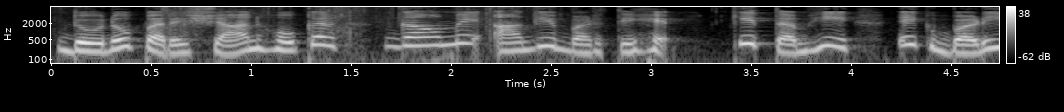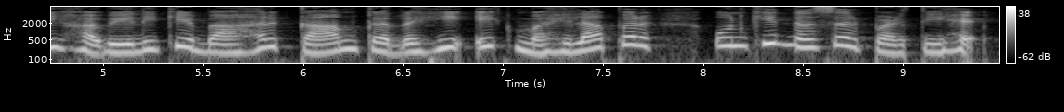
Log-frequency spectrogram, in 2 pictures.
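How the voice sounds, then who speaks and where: A woman's voice: medium pitch, sing-song, a little slow, darkish tone, no room sound. A woman narrating a scripted moral story as its storyteller.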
